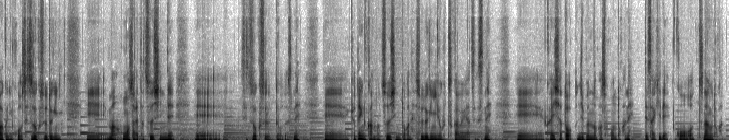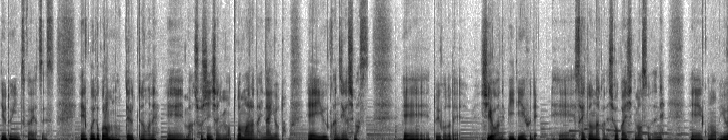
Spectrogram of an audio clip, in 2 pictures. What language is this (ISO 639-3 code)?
jpn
